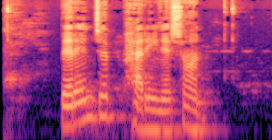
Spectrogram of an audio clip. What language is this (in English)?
Persian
